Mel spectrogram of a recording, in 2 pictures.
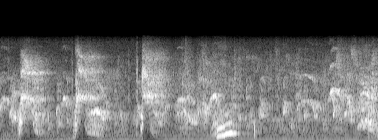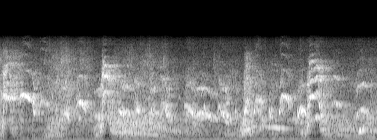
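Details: Litter of Grand Basset Griffon Vendéen puppies giving a busy, continuous chorus of high whining yips and squeals, many voices overlapping with short bursts and sliding whimpers throughout.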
